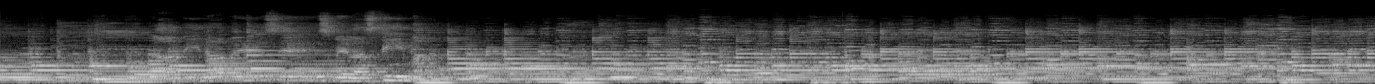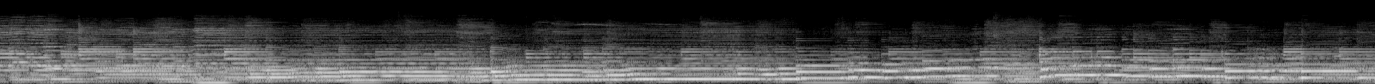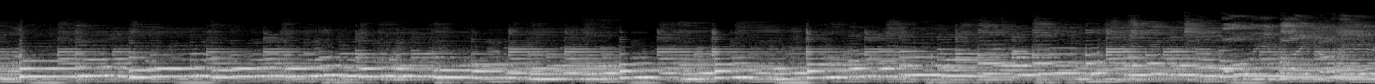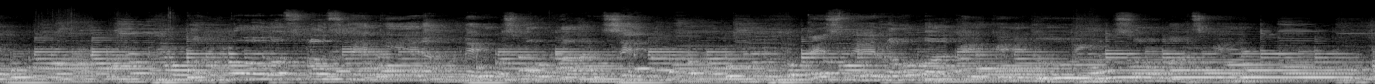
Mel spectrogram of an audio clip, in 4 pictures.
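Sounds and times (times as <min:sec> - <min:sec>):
accordion: 0:00.0 - 0:55.0
guitars strumming and picking: 0:00.0 - 0:55.0.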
